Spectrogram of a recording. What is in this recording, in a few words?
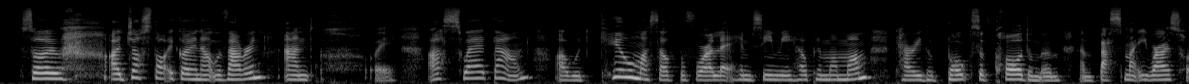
Narrative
